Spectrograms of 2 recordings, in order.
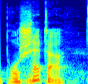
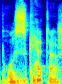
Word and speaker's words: Bruschetta: Wer also von Bruschetta anstelle von Bruschetta spricht, könnte ein Problem bekommen.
